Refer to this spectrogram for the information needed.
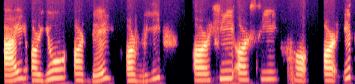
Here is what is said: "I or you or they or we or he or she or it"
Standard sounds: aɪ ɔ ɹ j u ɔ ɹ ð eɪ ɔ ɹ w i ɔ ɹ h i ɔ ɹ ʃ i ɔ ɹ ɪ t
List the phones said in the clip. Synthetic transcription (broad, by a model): aɪ ɔ ɹ j u ɔ ɹ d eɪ ɔ ɹ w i ɔ ɹ h i ɔ ɹ s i ɔ ɹ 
